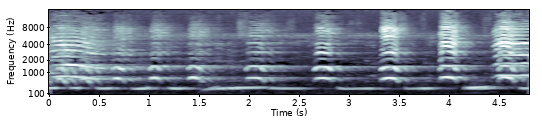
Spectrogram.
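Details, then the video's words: At Zoo de La Fleche on 6 August 2018, a hot summer morning, the pair of siamang gibbons Harry and Mila sing steady low booms overlaid with loud, ringing upswept barks in a continuous chorus. "Singing Siamang Gibbons"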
